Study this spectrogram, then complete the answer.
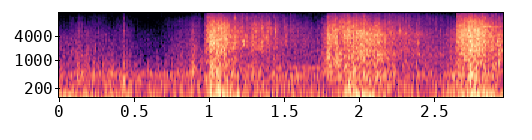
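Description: A weapon strikes a knight with a heavy metallic clang.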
